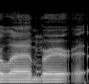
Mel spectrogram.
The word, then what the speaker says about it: Lambert: I looked up how do you pronounce Christopher Lambert. I'm pretty sure it's Lambert.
